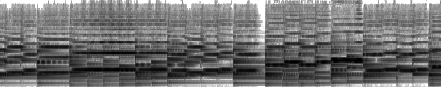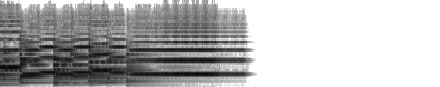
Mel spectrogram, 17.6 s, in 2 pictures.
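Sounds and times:
classical flute solo: 0.0s - 13.9s.

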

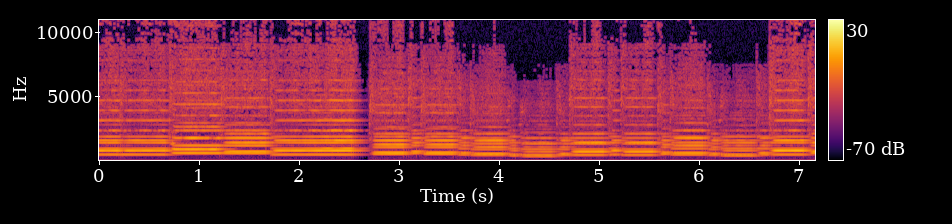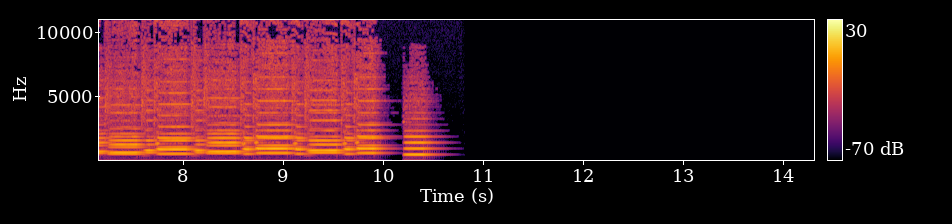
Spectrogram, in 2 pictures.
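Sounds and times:
classical flute duet playing a march: 0.0s - 10.6s.

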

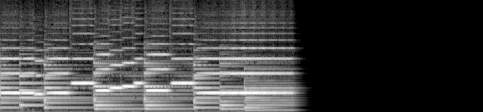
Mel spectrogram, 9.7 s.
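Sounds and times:
flute solo: 0.0s - 6.0s.

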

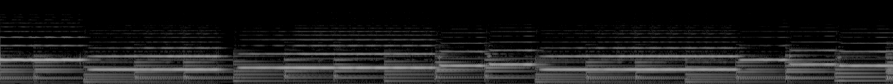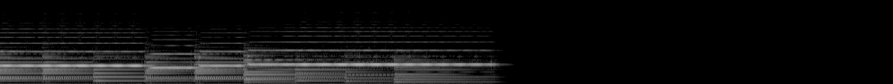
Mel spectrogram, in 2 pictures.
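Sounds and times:
flute solo: 0.0s - 14.1s.

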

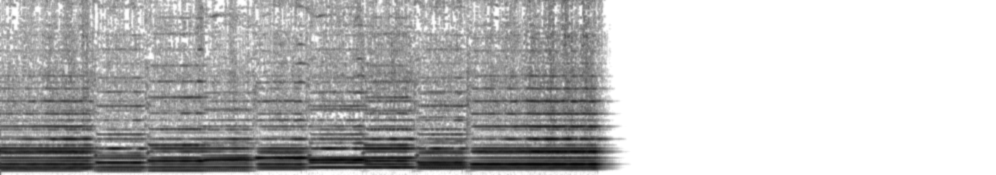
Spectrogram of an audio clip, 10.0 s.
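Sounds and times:
flute quartet: 0.0s - 6.2s.

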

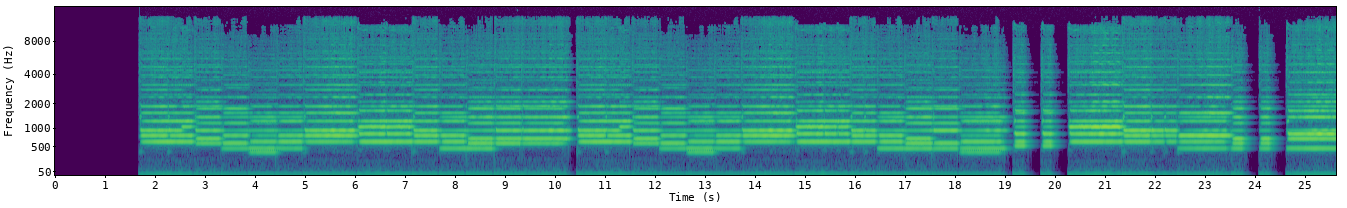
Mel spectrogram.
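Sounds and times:
flute trio playing: 1.7s - 25.6s.

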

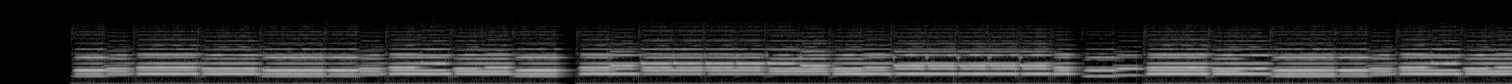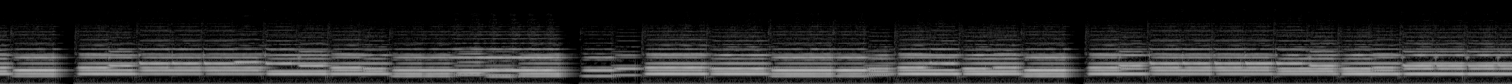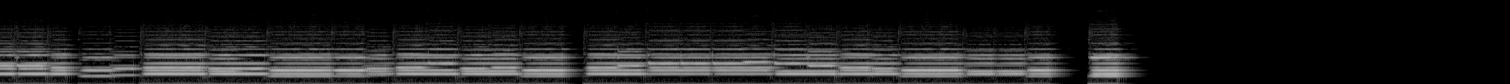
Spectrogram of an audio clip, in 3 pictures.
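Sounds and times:
flute quartet: 0.7s - 41.7s.

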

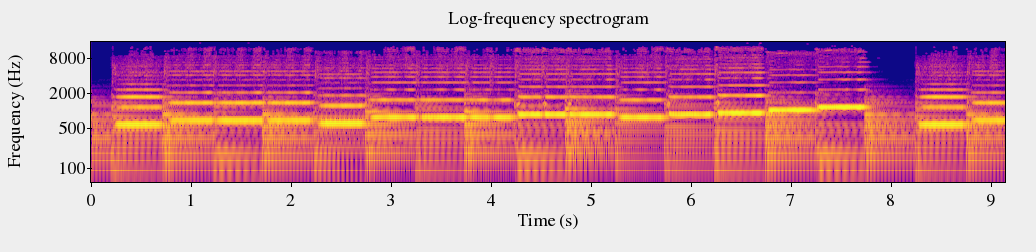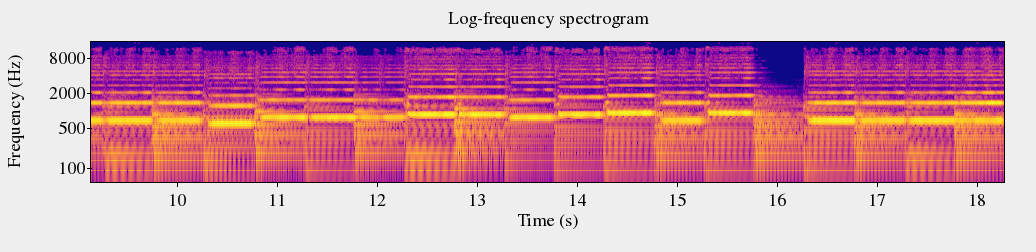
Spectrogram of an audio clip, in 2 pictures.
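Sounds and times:
flute solo: 0.2s - 18.2s.

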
